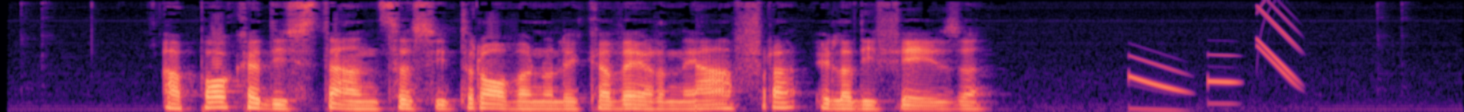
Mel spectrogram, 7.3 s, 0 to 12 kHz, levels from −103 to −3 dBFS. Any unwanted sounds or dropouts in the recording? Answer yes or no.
yes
